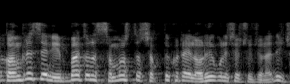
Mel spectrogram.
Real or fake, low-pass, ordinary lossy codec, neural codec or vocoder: fake; 7.2 kHz; none; codec, 16 kHz, 4.8 kbps, FACodec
